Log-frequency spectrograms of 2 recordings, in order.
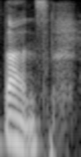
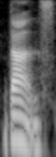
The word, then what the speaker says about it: dance: escritura termina en e esa e no se pronuncia es decir en su forma infinitiva no pronunciamos la e sino que pronunciamos Dance es decir esta última partecita se pronuncia como una s Dance no decimos Dance sino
